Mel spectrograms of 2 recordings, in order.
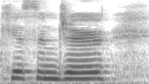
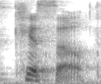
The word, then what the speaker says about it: Kissel: It's not Kissinger, it's not Kissler, it's not whatever else I may say. It is Kissel.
